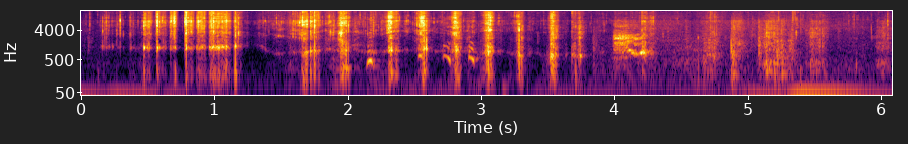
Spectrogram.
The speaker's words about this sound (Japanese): またね海苔が、うん、海苔のパリパリも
